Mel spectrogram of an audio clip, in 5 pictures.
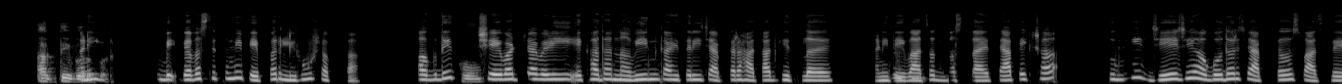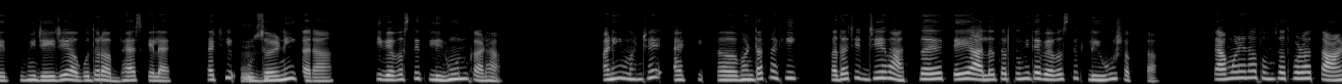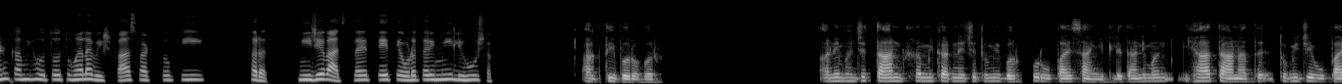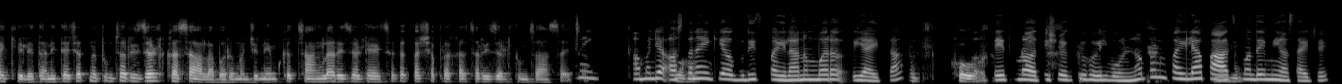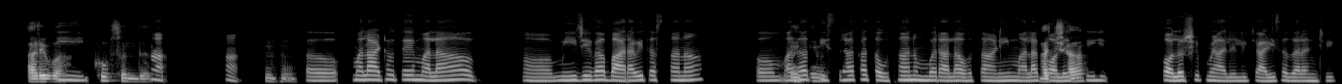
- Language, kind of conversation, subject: Marathi, podcast, परीक्षेतील ताण कमी करण्यासाठी तुम्ही काय करता?
- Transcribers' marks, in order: in English: "चॅप्टर"; in English: "चॅप्टर"; tapping; other background noise; chuckle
